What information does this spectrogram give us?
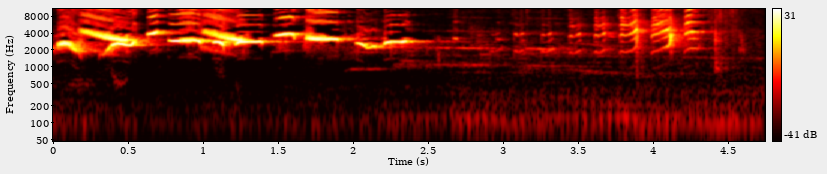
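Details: Chinese hwamei in full 'hót xòe' song with an eagle-wing display. Loud, clear whistled slurs tumble quickly for about two seconds, then fade into softer, thinner high notes and faint chirps.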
